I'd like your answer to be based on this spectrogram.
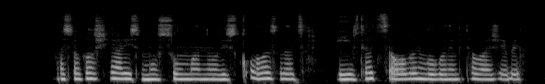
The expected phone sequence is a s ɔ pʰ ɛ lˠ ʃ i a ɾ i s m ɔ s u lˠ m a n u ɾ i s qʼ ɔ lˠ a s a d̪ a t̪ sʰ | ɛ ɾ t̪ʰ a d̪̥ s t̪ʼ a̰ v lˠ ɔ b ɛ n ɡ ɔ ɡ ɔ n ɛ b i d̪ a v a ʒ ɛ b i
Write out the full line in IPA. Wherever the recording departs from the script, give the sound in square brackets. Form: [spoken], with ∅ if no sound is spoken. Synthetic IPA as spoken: a s ɔ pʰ ɛ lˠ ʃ i a ɾ i s m [u] s u lˠ m a n u ɾ i s [kʼ] ɔ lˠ a s a d̪ a t̪ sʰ | ɛ ɾ t̪ʰ a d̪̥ s t̪ʼ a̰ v lˠ ɔ b ɛ n ɡ ɔ ɡ ɔ n ɛ b i d̪ a v a ʒ ɛ b i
